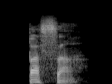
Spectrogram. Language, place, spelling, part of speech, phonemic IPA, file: Occitan, Béarn, passar, verb, /paˈsa/, LL-Q14185 (oci)-passar.wav
- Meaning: to pass (by)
